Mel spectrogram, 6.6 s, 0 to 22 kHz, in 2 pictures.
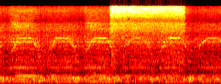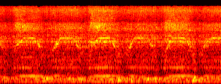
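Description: Langmuir Systems MR-1 CNC mill cutting under flood coolant. Its stepper motors whine up and down in pitch about every half second as the tool sweeps back and forth, over the steady noise of the cut. A brief hiss comes about two seconds in.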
